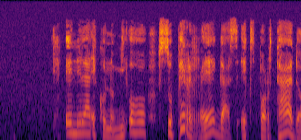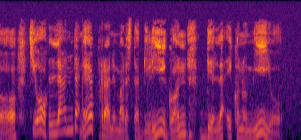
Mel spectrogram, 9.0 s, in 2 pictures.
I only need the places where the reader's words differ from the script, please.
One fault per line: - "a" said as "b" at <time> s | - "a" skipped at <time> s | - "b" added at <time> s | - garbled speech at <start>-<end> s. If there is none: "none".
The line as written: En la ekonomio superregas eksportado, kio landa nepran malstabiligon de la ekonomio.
none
